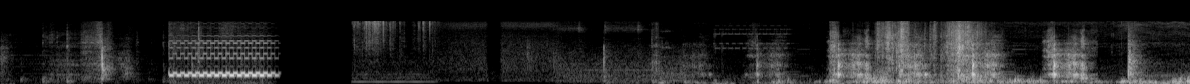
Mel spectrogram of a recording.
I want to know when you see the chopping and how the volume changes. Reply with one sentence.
You can hear the chopping briefly from 0.0 to 1.9 s; and from 5.2 to 11.8 s, getting louder.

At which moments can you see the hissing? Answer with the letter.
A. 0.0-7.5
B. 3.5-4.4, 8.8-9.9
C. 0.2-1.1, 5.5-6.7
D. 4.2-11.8
D.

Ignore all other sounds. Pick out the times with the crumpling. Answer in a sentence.
You can hear the crumpling from 3.5 to 4.4 s and from 8.8 to 9.9 s.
